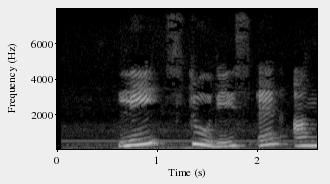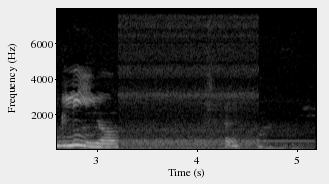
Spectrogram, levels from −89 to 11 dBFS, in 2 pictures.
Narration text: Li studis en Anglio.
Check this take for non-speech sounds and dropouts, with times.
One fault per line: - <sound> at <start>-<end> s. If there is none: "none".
- laugh at 4.0-4.5 s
